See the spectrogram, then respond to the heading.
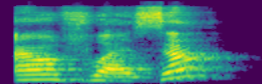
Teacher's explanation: s is between two vowels, so you pronounce it like a z sound.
